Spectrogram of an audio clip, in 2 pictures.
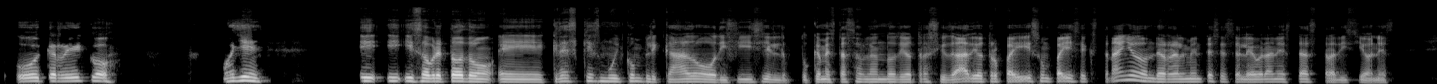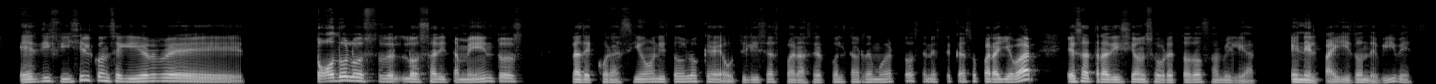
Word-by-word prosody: Uy, 155 +2 +6
qué 155 - +8
rico. 155 -2 +4 1.0
Oye, 160 +1 +6 0.9
y 155 -1 +5
y 160 -1 +1
y - - +7
sobre 145 -1 +7
todo, 140 -4 +7
eh, 115 -2 +2
¿crees 140 +1 -2
que 145 +3 -5
es 150 -1 -3
muy 145 -1 +1
complicado 130 -3 -1
o 115 -2 +3
difícil? 110 0 -4
¿Tú 105 -4 -10
qué 120 - 0
me 120 0 +2
estás 115 +1 -5
hablando 120 -1 -1
de 115 0 0
otra 120 +2 -4
ciudad, 110 -2 +1
de 135 - +4
otro 135 +1 -3
país, 70 +3 0
un 145 -2 -4
país 135 +1 0
extraño 195 +9 -1
donde 140 -7 +2
realmente 130 +3 -1
se 130 -2 -9
celebran 120 +1 -2
estas 125 0 -4
tradiciones? 100 +1 -5 0.6
¿Es 120 +2 -1
difícil 150 +5 -4
conseguir, 145 -4 0 0.2
eh, 65 - 0 0.7
todos 160 +7 +3
los 165 -1 0
los 130 -2 -2
aditamentos, 125 +4 -2 0.5
la 120 0 +4
decoración 115 +3 -4
y 120 - -4
todo 125 +3 -4
lo 135 0 -3
que 120 -3 -3
utilizas 110 +2 -7
para 105 -3 -4
hacer 105 +1 -6
tu 115 - -9
altar 115 0 -8
de 120 - -4
muertos, 120 -8 -6
en - - -6
este - - -10
caso, 130 +3 -6
para 130 -3 +2
llevar 130 - +3 0.3
esa 140 +1 +2
tradición, 115 -1 0
sobre 105 -1 -3
todo 110 +2 -3
familiar, 95 -6 -8 0.3
en 110 -1 +2
el 95 -3 0
país 100 - -2
donde 105 -5 -4
vives? 110 +2 -8
120 Hz, 150 wpm, -22 LUFS, 115-140 Hz, 1.0 s, qué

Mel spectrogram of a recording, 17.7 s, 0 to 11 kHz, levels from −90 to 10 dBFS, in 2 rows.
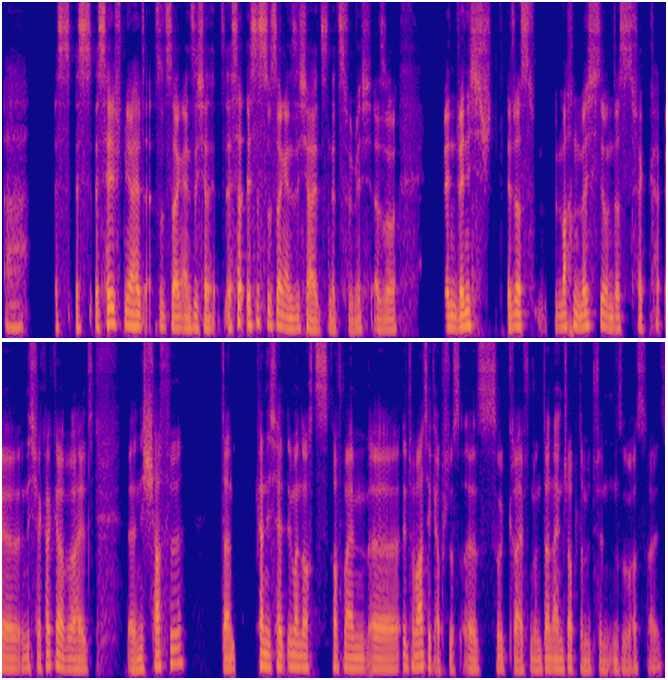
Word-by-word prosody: ah 110 +1 -6 0.4
es - - -4
es - - +1
es - - +3
hilft 150 0 +6
mir 130 -3 +6
halt 120 -1 +4
sozusagen 110 -2 +2
ein 105 -1 +2
Sicherheit 105 -2 0
es - - 0
ha 165 - +8
es 135 +1 +4
ist 160 +1 +3
sozusagen 130 -3 +4
ein 100 - +2
Sicherheitsnetz 90 -5 -1
für - - -8
mich. - - -6
Also, 95 0 -1 0.6
wenn 115 -2 +4
wenn 115 +2 +9
ich 130 - -1 0.2
etwas 125 +2 +3 0.2
machen 115 +2 0
möchte 125 +2 +1
und 105 - +1
das 105 0 -3
verk 100 -3 -6
äh, 100 -2 +1
nicht 110 +1 -5
verkacke, 120 +3 +2
aber 100 -3 +1
halt, 95 -1 -2 0.4
äh, 90 - -1
nicht 100 +2 +1
schaffe, 145 +6 +1 0.5
dann 105 0 +3 0.3
kann 130 -2 +4
ich 115 +1 -2
halt 115 - +2
immer 120 -1 +2
noch 110 -1 0
z - - -7
auf 110 -1 -1
meinen, 105 -2 +1
äh, 100 -1 +1
Informatikabschluss, 115 -1 -2
äh, 95 -2 -3
zurückgreifen 95 -1 -5
und 95 0 -5
dann 100 -1 +2
einen 95 -1 0
Job 100 +1 -2
damit 85 -1 -8
finden, 90 +1 -8
sowas 95 +3 -10
halt. 130 - -11
105 Hz, 195 wpm, -23 LUFS, 100-120 Hz, 0.6 s, wenn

